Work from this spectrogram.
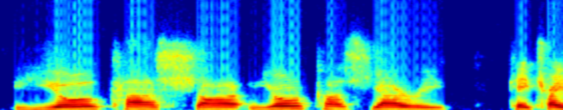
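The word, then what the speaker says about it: Jukkasjärvi: in the village of Joker charvi pronounced yokasha yokos Yari okay try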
